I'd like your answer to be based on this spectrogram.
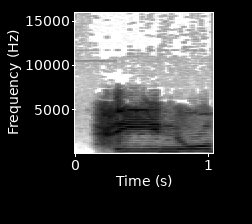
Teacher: first नून नहीं पढ़ेंगे और सेकेंड मीम पढ़ेंगे टू टाइम्स नेजल साउंड के साथ · Term: इदगाम बगुन्ना कामिल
